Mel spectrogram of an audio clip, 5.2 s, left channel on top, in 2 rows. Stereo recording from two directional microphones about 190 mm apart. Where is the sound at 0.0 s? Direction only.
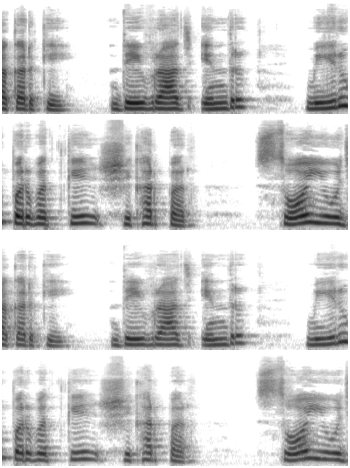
30° left (ahead or behind).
